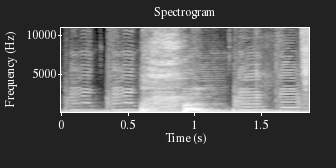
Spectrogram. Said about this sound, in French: Écoutez, je tousse d'abord. Voilà, j'ai éteint le micro pour tousser, excusez-moi.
